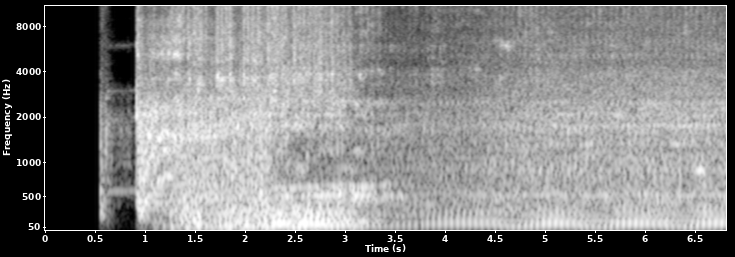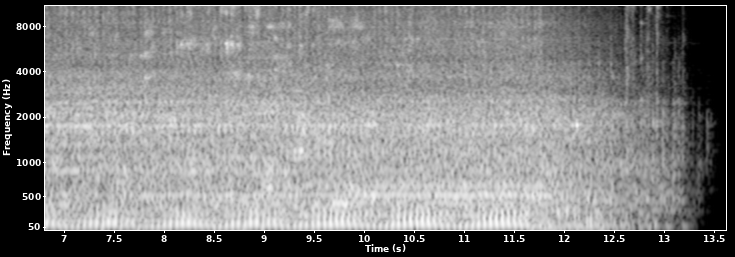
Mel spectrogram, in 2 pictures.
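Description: A lawn mower raised on jack stands after a DIY repair cranks and catches, then runs steadily and loudly close by for about eleven seconds before stopping, with no talk over it.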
